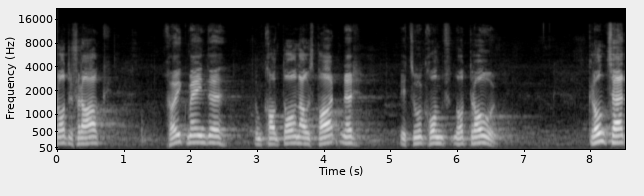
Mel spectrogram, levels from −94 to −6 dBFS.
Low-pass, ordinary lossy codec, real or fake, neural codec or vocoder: 14.4 kHz; none; real; none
